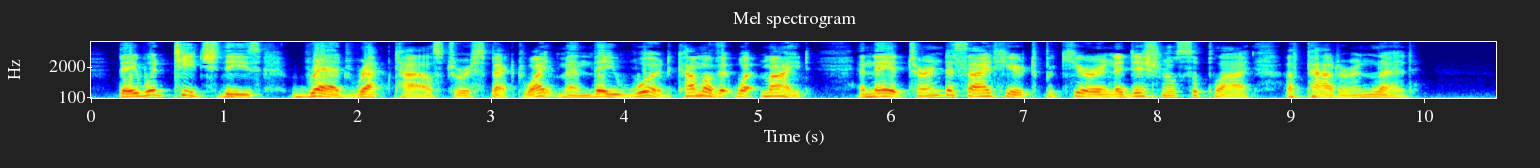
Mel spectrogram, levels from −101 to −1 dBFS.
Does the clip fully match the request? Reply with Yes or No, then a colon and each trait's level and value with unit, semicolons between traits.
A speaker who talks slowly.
No: average, 180 wpm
